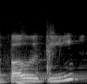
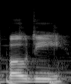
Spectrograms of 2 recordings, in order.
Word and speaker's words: Bode: to be going over the bod is how you pronounce it if I'm not mistaken I've seen people say it's kind of like saying OD cuz the prices are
